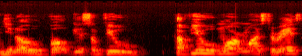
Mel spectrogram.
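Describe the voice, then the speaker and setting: A man's voice at a moderate pace, with fairly even intonation. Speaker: UFC content creator. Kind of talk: casual commentary recap.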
